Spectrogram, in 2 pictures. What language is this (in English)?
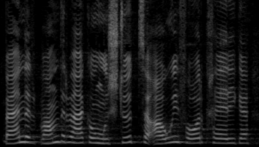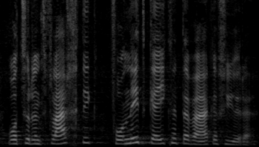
Swiss German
